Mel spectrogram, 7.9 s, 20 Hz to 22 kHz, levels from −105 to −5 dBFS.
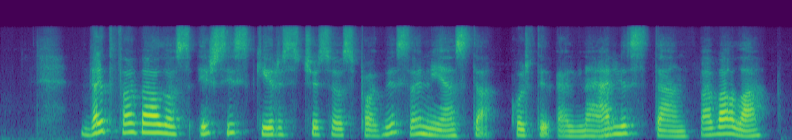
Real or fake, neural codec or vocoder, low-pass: fake; codec, 16 kHz in and 24 kHz out, 0.6 kbps, FocalCodec, streaming, 4096 codes; 9.9 kHz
